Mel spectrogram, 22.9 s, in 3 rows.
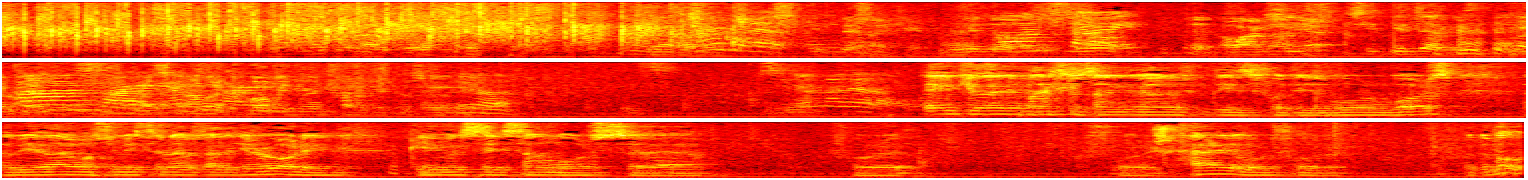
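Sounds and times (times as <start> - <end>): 
audience applause welcoming speaker: 0.0 - 4.0
speech: 1.9 - 11.0, 11.6 - 18.9, 19.5 - 20.0, 20.8 - 22.8
laughter: 7.0 - 8.3.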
